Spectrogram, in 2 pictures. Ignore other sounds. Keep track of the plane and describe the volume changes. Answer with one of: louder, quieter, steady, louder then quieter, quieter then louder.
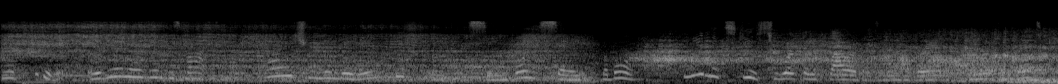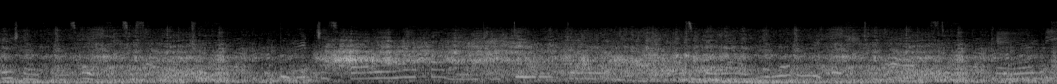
louder.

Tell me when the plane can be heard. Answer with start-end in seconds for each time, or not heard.
0.0-21.1.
